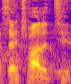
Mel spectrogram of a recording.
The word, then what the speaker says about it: Centrality: 对，Centrality，对 Centrality 的这个联合创始人，呃，那么 自己自己介绍一下自己啊。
